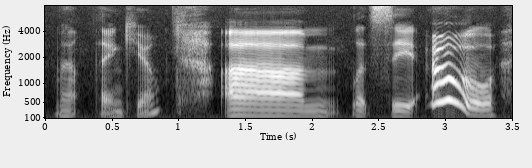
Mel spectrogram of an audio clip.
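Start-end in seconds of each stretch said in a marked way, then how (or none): 2.9-3.4 surprised oh. Real, not acted. Spotting a funny username.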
